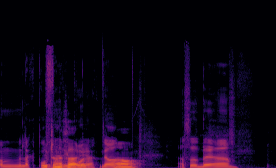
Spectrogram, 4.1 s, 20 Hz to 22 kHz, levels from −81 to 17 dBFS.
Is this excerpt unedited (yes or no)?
yes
